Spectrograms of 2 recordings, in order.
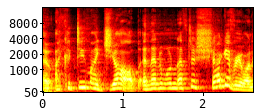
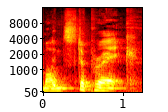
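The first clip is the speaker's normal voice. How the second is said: relishing; 8 semitones lower, much slower than usual. Real, not acted. Savouring the phrase slowly.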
